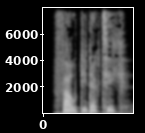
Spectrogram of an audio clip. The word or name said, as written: fagdidaktik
